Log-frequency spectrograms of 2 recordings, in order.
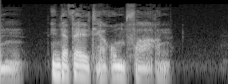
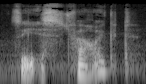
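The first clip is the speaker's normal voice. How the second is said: whisper; 2 semitones higher, 11 dB quieter, slower than usual. Acted. Unspoken look between men.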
